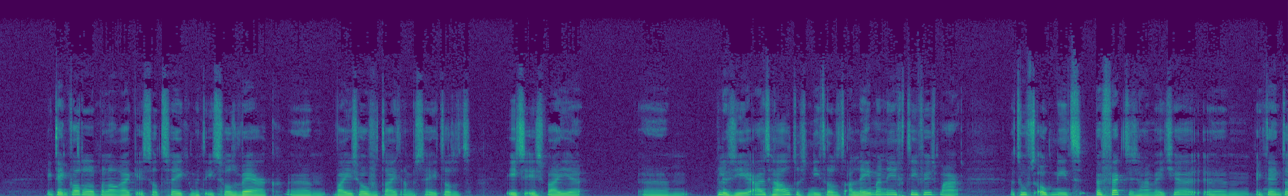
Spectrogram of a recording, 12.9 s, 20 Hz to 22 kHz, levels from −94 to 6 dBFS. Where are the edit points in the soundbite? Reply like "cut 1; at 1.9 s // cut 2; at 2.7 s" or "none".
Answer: cut 1; at 4.9 s

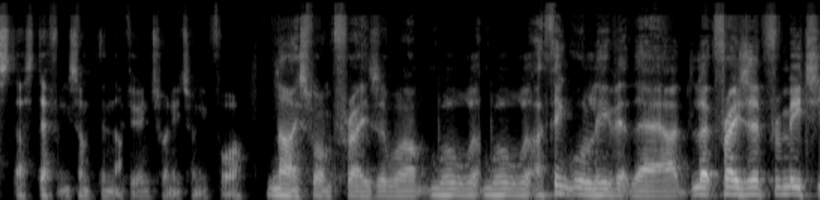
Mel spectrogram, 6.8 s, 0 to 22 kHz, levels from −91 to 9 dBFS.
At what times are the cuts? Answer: cut 1; at 1.0 s // cut 2; at 2.1 s // cut 3; at 4.0 s

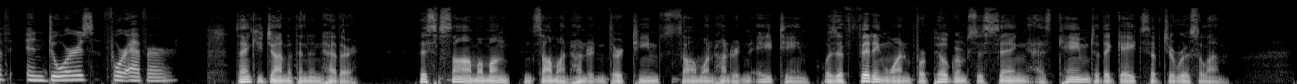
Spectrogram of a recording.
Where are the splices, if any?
cut 1; at 4.4 s // cut 2; at 5.1 s // cut 3; at 6.6 s // cut 4; at 8.2 s // cut 5; at 10.5 s

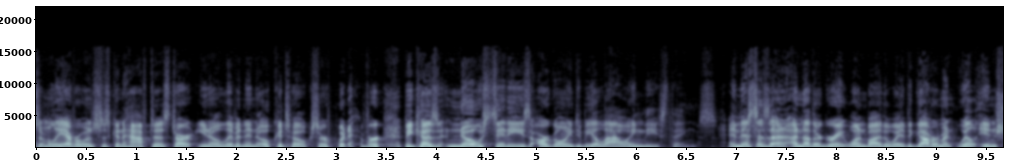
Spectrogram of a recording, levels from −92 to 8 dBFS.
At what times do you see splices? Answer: none

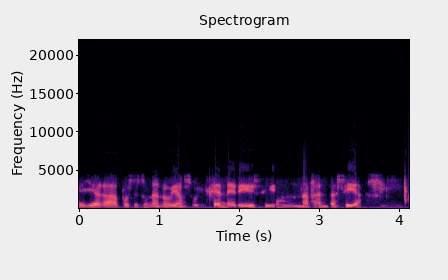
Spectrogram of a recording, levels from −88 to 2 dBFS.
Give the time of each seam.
cut 1; at 1.3 s // cut 2; at 2.4 s // cut 3; at 2.9 s

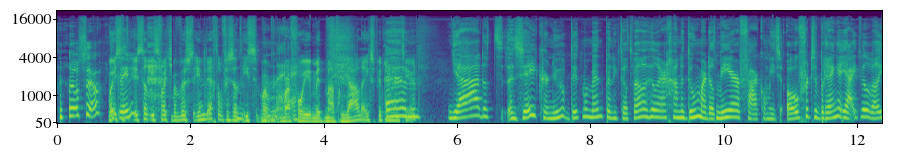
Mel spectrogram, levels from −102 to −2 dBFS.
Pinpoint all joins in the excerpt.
cut 1; at 1.4 s // cut 2; at 1.7 s // cut 3; at 9.9 s

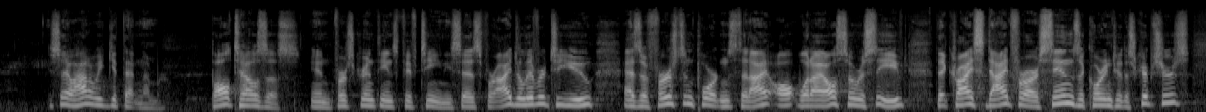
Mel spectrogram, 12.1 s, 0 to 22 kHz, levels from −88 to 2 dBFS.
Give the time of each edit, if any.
none

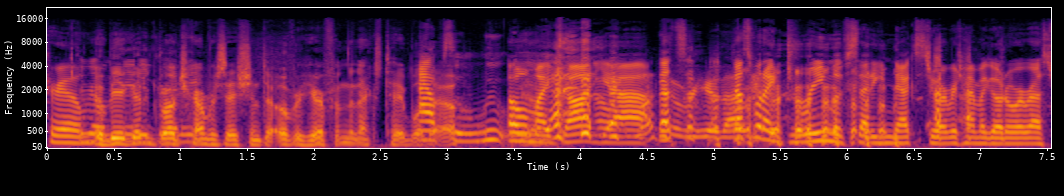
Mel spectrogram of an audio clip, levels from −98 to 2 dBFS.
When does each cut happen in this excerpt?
none

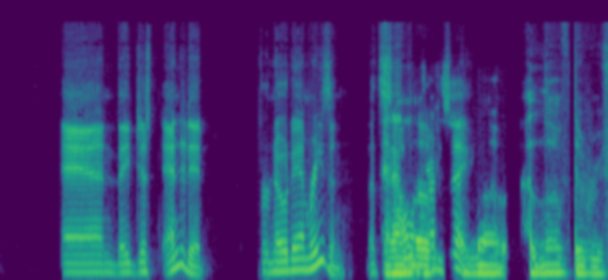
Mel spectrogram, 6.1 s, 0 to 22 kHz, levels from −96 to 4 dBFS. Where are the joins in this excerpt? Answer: none

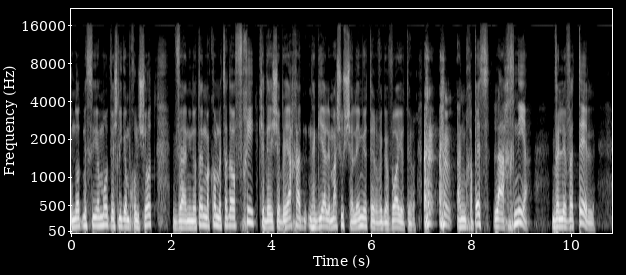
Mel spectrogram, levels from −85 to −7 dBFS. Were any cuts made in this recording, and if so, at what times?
cut 1; at 3.7 s // cut 2; at 7.0 s // cut 3; at 8.4 s

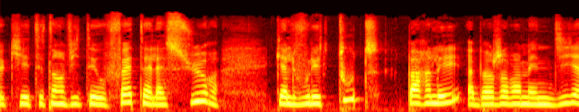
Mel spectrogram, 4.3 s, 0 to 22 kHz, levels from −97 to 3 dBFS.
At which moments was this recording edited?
none

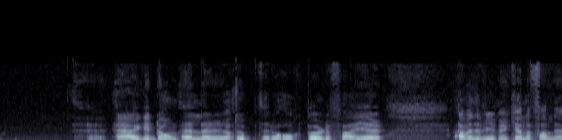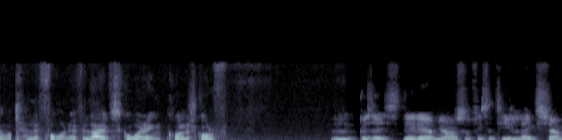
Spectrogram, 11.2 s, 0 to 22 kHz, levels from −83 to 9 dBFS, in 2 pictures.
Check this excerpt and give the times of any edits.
cut 1; at 2.3 s // cut 2; at 5.0 s // cut 3; at 5.7 s // cut 4; at 7.3 s

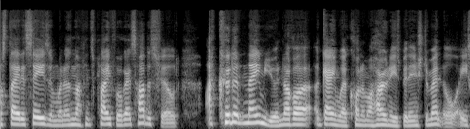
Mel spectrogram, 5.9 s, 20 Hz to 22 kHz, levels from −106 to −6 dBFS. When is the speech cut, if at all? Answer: none

